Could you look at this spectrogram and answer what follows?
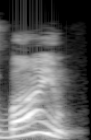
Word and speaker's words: Bagno: marcos banho né e a pronúncia correta é banho mesmo porque vem do italiano né marcos bagno vale ressaltar então o marcos banho que autor do livro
